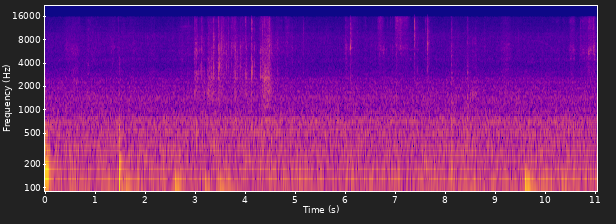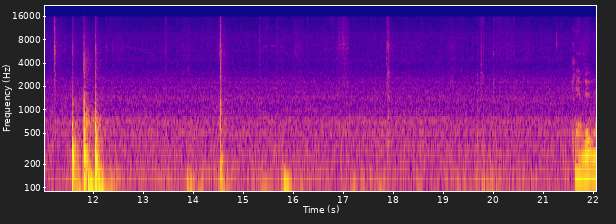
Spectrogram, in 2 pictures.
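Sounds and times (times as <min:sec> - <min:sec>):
plastic card sleeves rustling: 0:02.9 - 0:05.0.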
